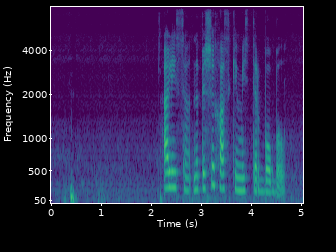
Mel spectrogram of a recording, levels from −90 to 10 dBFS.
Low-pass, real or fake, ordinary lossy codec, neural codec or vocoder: none; fake; none; codec, 16 kHz, 8 kbps, FunCodec, trained on LibriTTS, 25 frames a second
